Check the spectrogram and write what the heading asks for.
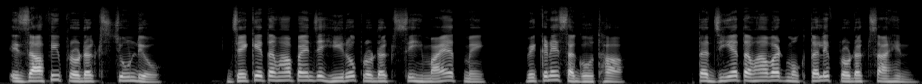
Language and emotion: Sindhi, neutral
